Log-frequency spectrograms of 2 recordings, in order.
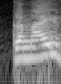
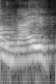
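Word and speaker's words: knife: तो चाकू नाइफ कनाइफ नहीं होगा। ठीक है? इसको नाइफ बोलेंगे।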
